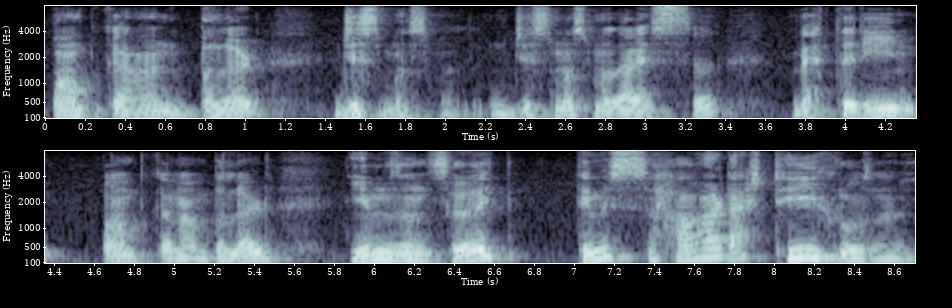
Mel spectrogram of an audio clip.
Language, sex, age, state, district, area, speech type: Kashmiri, male, 45-60, Jammu and Kashmir, Ganderbal, urban, spontaneous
